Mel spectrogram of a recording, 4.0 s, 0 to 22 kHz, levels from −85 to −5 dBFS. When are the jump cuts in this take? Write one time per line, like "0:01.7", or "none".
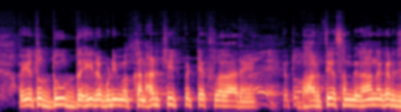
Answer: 0:02.8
